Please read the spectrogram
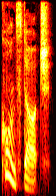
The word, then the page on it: cornstarch: British English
